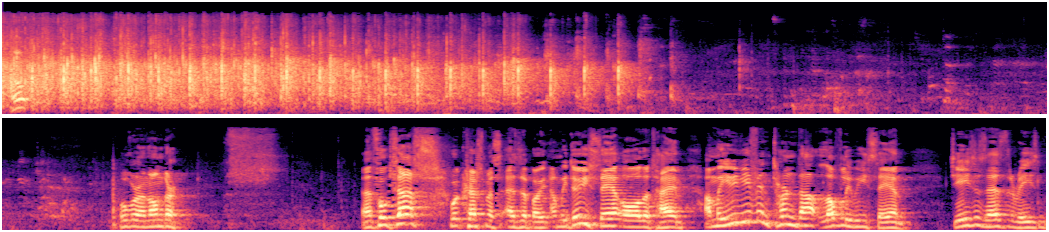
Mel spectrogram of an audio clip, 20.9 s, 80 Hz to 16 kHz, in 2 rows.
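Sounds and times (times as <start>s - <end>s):
crowd applauding: 0.0s - 6.9s
speech: 0.1s - 0.7s, 11.7s - 12.3s, 14.1s - 20.8s.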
